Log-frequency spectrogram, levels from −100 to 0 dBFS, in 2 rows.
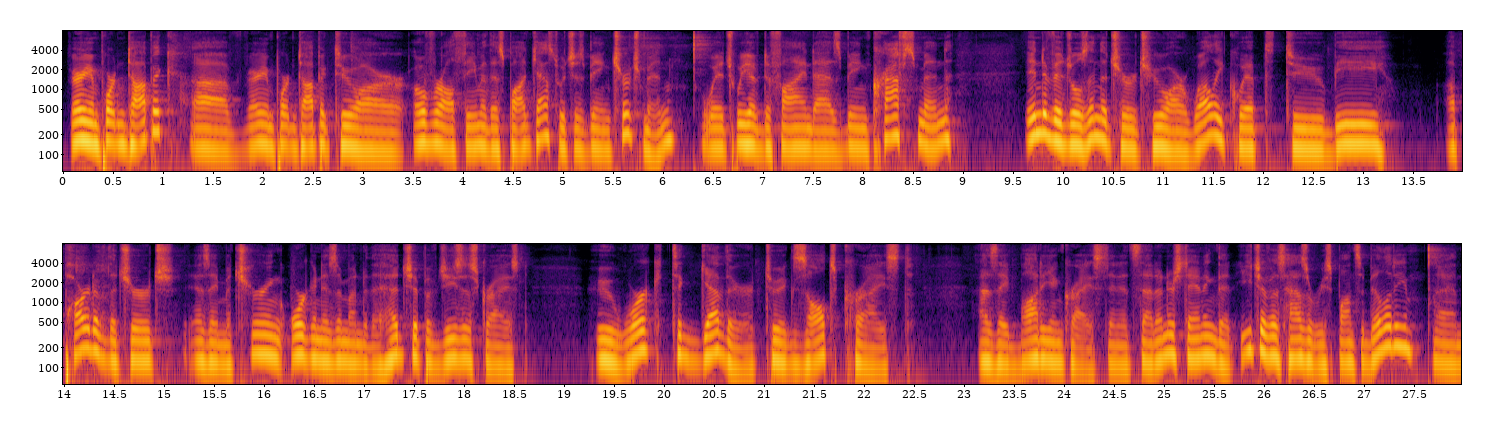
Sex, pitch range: male, 115-145 Hz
